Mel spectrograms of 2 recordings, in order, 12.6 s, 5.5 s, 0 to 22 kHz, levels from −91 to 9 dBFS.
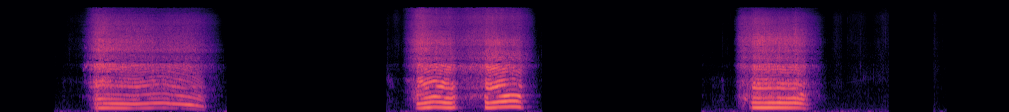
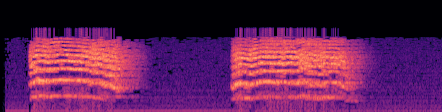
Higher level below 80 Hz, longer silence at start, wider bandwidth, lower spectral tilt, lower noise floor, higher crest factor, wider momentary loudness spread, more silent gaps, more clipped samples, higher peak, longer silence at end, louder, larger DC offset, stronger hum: second, -70 dBFS vs -48 dBFS; first, 1.05 s vs 0.35 s; first, 16.5 kHz vs 8 kHz; first, -4 dB/octave vs 0.5 dB/octave; first, -63 dBFS vs -48 dBFS; first, 20 dB vs 12 dB; about the same, 15 LU vs 14 LU; first, 2.86-4.82 s, 6.79-8.75 s vs none; second, under 0.1% vs 0.5%; second, -8 dBFS vs 0 dBFS; first, 2.4 s vs 1 s; second, -23 LUFS vs -6 LUFS; neither; neither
